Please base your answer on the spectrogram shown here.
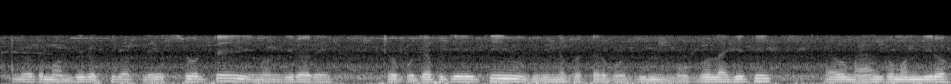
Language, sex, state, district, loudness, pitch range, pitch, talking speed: Odia, male, Odisha, Khordha, -15 LUFS, 110-120 Hz, 115 Hz, 115 wpm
